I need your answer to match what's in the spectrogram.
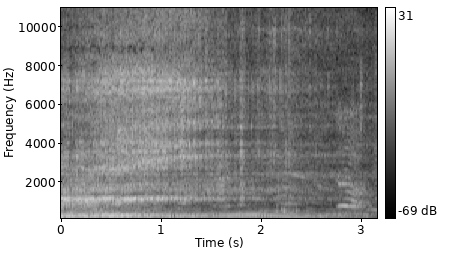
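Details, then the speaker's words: Newly installed 1 HP Waste King garbage disposal, replacing an 8-year-old 1/2 HP Badger, run after draining a hot-water leak-check sink: strong, steady low hum, no rattle or grind, winding down after about 2.5 seconds; healthy. "Sounds pretty strong."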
